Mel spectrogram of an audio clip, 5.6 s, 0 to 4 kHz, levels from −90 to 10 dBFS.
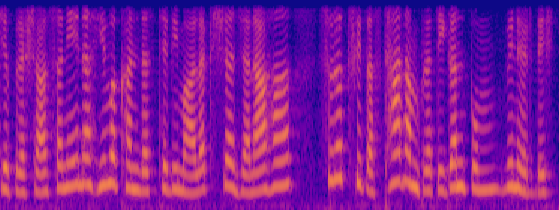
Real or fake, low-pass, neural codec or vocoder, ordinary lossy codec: fake; 3.6 kHz; codec, 16 kHz, 0.3 kbps, FocalCodec; none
